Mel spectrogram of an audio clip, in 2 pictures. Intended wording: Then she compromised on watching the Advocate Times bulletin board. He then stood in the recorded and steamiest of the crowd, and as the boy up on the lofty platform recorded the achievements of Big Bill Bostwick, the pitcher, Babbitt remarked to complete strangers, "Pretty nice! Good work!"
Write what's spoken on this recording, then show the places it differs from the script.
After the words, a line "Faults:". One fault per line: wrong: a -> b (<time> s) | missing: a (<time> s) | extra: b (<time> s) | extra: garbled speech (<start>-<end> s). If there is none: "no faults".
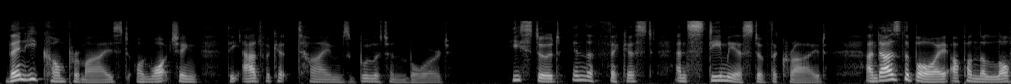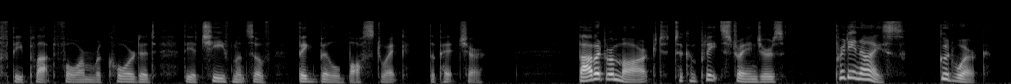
Then he compromised on watching the Advocate Times bulletin board. He stood in the thickest and steamiest of the crowd, and as the boy up on the lofty platform recorded the achievements of Big Bill Bostwick, the pitcher, Babbitt remarked to complete strangers, "Pretty nice! Good work!"
Faults:
wrong: she -> he (0.2 s)
missing: then (5.2 s)
wrong: recorded -> thickest (5.9 s)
